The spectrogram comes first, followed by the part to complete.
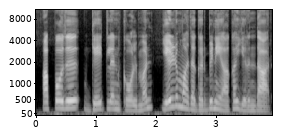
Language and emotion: Tamil, neutral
